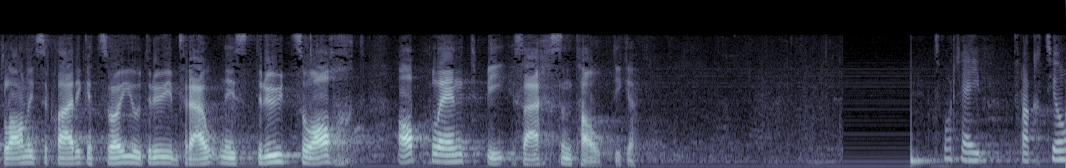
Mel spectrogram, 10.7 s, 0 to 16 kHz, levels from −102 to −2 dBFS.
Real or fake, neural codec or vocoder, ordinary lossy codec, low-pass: real; none; none; 7.2 kHz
